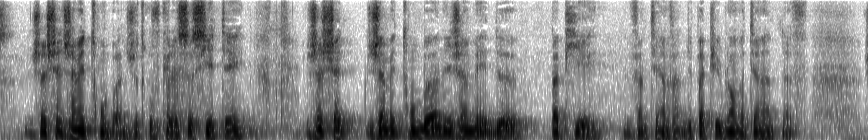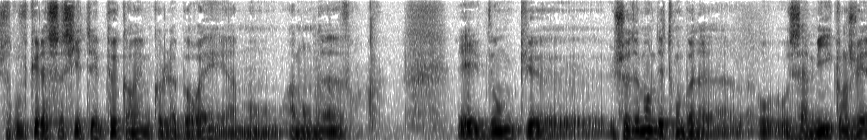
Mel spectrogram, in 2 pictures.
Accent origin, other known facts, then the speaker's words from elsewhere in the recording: Paris, Île-de-France, France; born there; C'est le pays où j'ai décidé que j'étais né, alors que je suis né à Paris. Mais j'ai décidé que j'étais né à Ostende, dans les Flandres, que j'étais un écrivain flamand de langue française.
